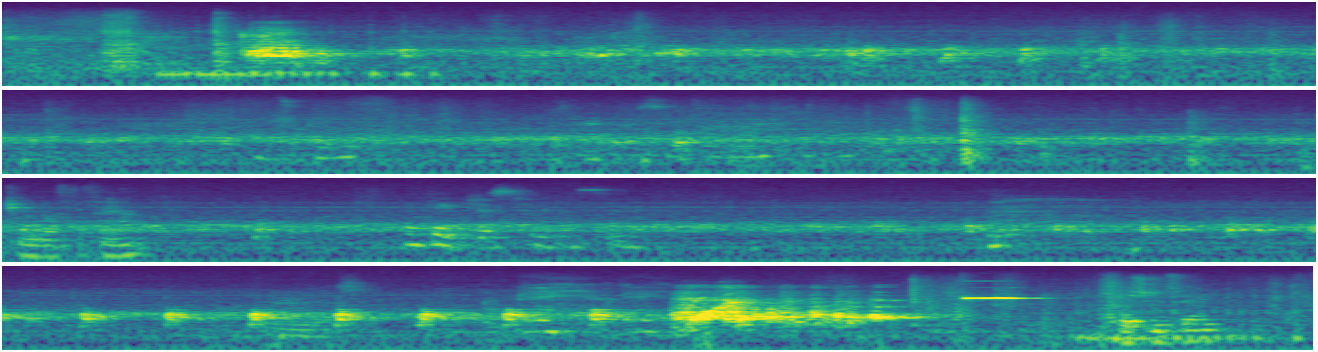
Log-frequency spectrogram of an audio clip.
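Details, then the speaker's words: Fetal heartbeat on doppler during labour while the mother relaxes in a bath with a midwife present: a steady whooshing tone with faint rhythmic pulsing. "Wait, could you do that? Could you do that again so we could hear the heartbeat?"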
